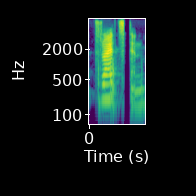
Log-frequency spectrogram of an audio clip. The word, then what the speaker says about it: dreizehn: But we read it as Dreizehn, not Dreizehn, okay? It is read as Dreizehn because T and S, this is T and S, right?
